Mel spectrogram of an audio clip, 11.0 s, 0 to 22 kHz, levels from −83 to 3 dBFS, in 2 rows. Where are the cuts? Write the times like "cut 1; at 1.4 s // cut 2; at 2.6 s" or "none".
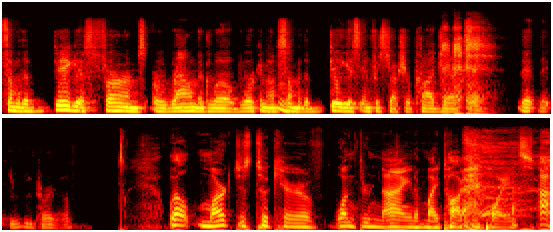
cut 1; at 5.8 s // cut 2; at 8.7 s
